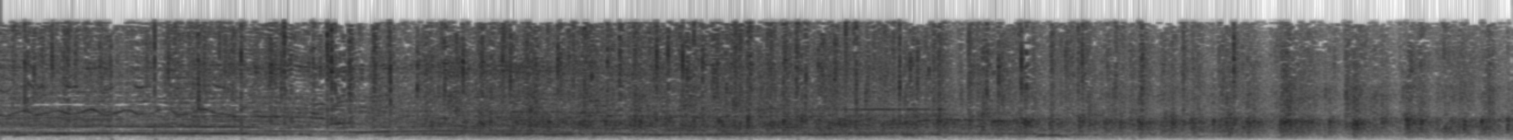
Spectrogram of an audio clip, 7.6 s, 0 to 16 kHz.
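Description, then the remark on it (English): Loud, steady applause fills the whole stretch, dense clapping from a large crowd with some cheering and whistles rising above it, unbroken from start to finish. “Clap, man. Do we need 4 of them? No. Each one gets a little more excited.”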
